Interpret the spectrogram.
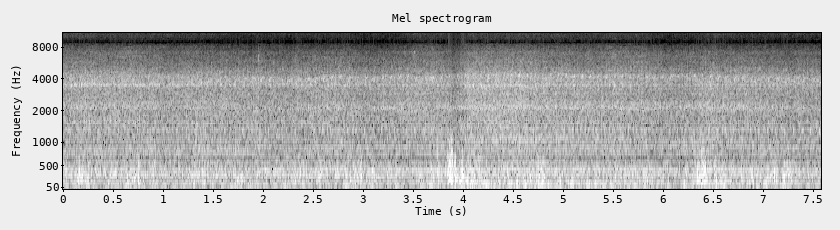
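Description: Honda NC750X's 745 cc parallel-twin engine running at low revs, a steady even pulsing, with a short thump about four seconds in.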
